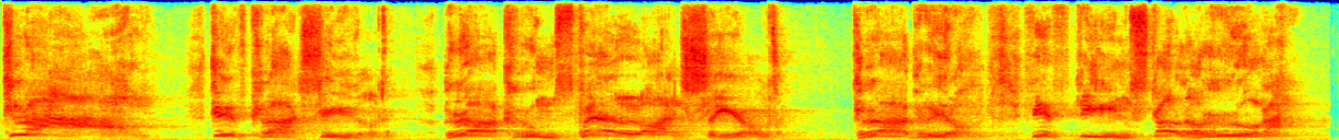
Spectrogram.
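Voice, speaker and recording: A man voicing a savage game monster in a gravelly croak, with halting broken grammar and barking outbursts. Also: high-pitched, wildly swooping pitch, full character voice. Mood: demanding, excited. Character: savage skull-collecting monster speaking broken language. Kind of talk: video game character acting. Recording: echoey, noisy game audio.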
